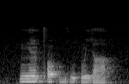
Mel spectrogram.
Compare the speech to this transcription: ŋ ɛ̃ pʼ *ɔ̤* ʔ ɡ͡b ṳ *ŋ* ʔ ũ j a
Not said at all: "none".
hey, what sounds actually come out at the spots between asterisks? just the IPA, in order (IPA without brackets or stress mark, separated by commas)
ɔ, ŋ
